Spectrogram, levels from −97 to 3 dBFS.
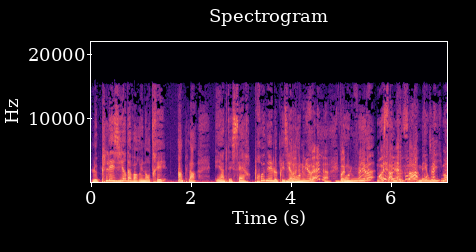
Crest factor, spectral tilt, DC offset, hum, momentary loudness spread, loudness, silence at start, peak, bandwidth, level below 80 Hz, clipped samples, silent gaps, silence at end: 12 dB; -5.5 dB/octave; under 0.1%; none; 7 LU; -13 LUFS; 0 s; 0 dBFS; 15.5 kHz; -26 dBFS; under 0.1%; none; 0 s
